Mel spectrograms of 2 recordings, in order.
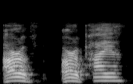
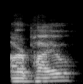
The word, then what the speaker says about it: Arpaio: Arapaya? Arpaio.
